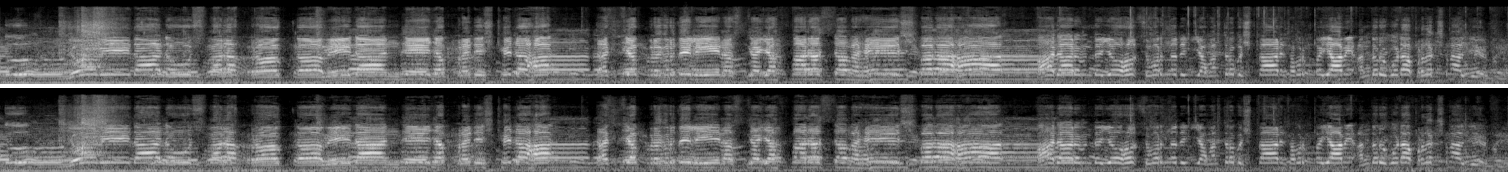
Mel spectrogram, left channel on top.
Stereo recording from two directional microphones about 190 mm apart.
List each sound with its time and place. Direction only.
0.0 s music: 25° right (ahead or behind)
6.0 s speech: 35° right (ahead or behind); by 14.1 s 60° right (ahead or behind)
